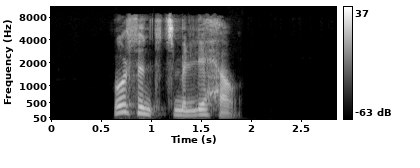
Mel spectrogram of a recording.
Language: Kabyle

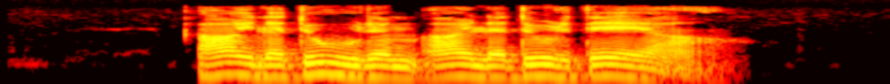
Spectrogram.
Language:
Central Kurdish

